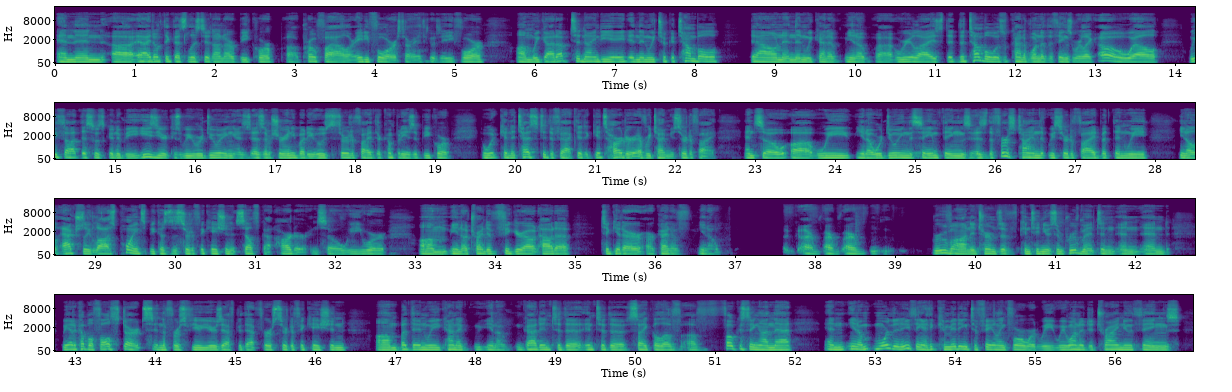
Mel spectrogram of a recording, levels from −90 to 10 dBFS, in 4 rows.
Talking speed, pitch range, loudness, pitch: 230 wpm, 130-145 Hz, -19 LUFS, 135 Hz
